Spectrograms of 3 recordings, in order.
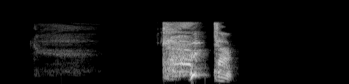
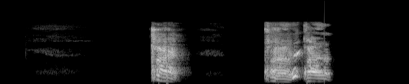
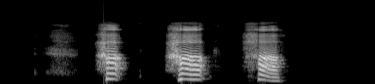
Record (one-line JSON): {"cough_length": "3.5 s", "cough_amplitude": 28696, "cough_signal_mean_std_ratio": 0.33, "three_cough_length": "4.1 s", "three_cough_amplitude": 28986, "three_cough_signal_mean_std_ratio": 0.37, "exhalation_length": "3.8 s", "exhalation_amplitude": 29625, "exhalation_signal_mean_std_ratio": 0.37, "survey_phase": "beta (2021-08-13 to 2022-03-07)", "age": "45-64", "gender": "Female", "wearing_mask": "No", "symptom_cough_any": true, "symptom_new_continuous_cough": true, "symptom_runny_or_blocked_nose": true, "symptom_shortness_of_breath": true, "symptom_sore_throat": true, "symptom_diarrhoea": true, "symptom_fatigue": true, "symptom_change_to_sense_of_smell_or_taste": true, "symptom_onset": "3 days", "smoker_status": "Never smoked", "respiratory_condition_asthma": false, "respiratory_condition_other": true, "recruitment_source": "Test and Trace", "submission_delay": "2 days", "covid_test_result": "Positive", "covid_test_method": "RT-qPCR", "covid_ct_value": 22.5, "covid_ct_gene": "N gene"}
